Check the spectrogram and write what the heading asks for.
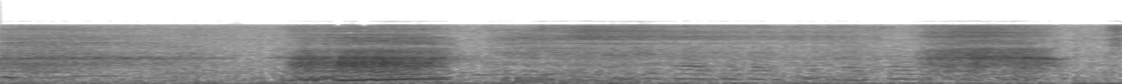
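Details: Two rough, throaty snoring breaths from a sleeping mother over steady room noise, with faint background sound.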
